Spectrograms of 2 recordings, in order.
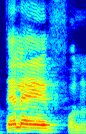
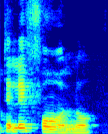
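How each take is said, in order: First: Telefono stressed on the second syllable, tE-LE-fono; correct Italian stress. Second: Telefono stressed like Portuguese telefone, te-le-FO-no; the mistaken reading of telefono; wrong Portuguese stress. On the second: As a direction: telefono as Brazilians misread it. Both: Shown as a demonstration. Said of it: "não telefono".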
